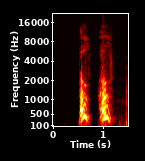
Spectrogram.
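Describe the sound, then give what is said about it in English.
Someone imitates a dog barking with two loud 'woof' sounds about half a second apart, followed by a couple of faint clicks, with no talking. “Bark is worse than his bite.”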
